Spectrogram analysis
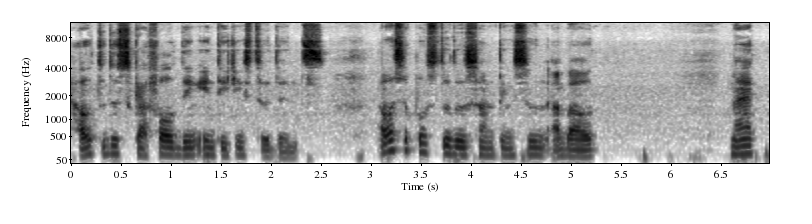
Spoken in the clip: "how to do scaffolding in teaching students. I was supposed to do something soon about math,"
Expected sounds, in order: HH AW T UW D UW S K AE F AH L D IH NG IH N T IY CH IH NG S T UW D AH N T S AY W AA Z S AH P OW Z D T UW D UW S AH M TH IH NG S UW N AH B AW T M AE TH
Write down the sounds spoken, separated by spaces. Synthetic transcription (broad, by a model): HH AW T UW D UW S K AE F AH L D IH NG IH N T IY CH IH NG S T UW D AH N T S AY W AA S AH P OW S T UW D UW S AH M T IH NG S UW N AH B AW T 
